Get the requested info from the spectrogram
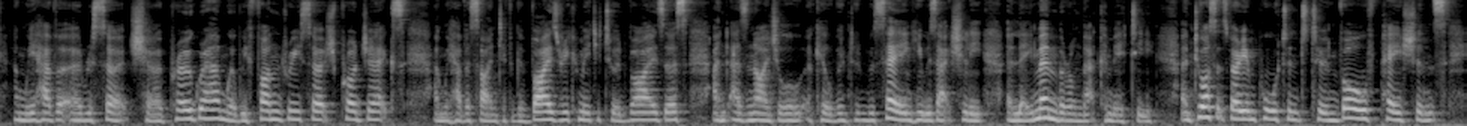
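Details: Adult woman speaking; Normal speech.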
